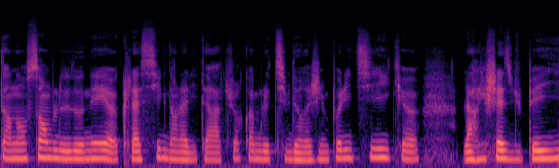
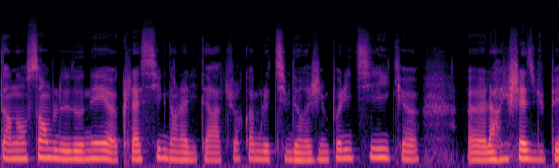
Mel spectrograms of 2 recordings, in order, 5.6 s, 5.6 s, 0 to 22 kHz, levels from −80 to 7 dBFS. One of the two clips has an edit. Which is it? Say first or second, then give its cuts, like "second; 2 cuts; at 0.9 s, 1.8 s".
first; 1 cut; at 4.6 s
